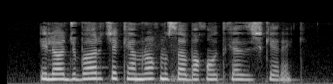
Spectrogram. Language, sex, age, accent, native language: Uzbek, female, 18-24, Surxondaryo, Uzbek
